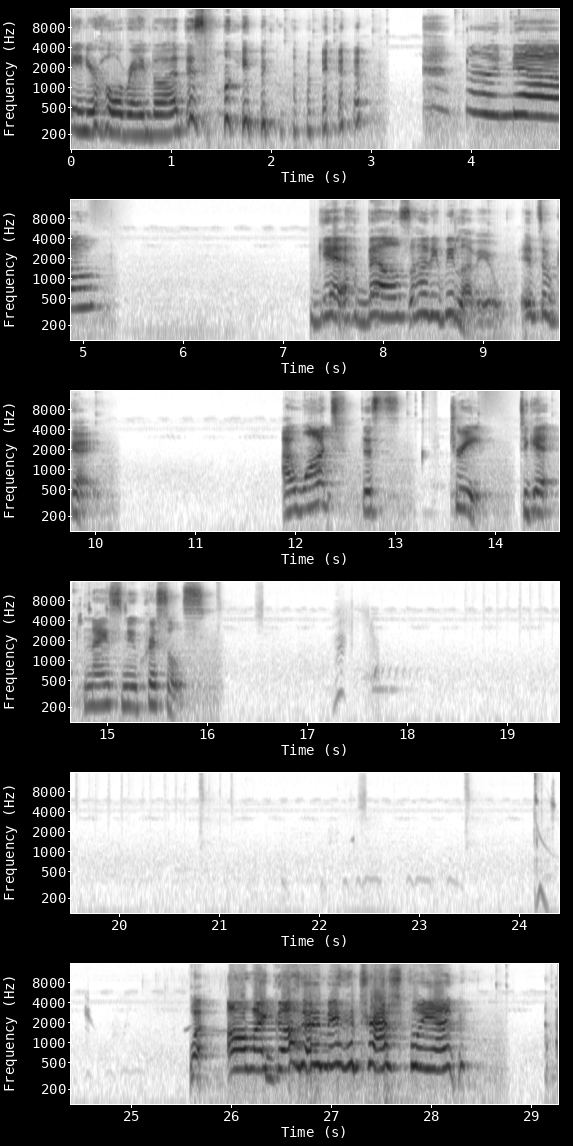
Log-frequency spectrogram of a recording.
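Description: A young woman talks with animation close to a headset microphone, in bursts with pauses.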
